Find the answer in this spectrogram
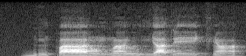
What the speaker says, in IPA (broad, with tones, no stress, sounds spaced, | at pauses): ɡ͡b ĩ˨ p aː˧ ɾ ɔ̃˦ ɡʷ ã˧ l u˦ ɲ a˦ ɗ eː˦ t͡ʃ ã˨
